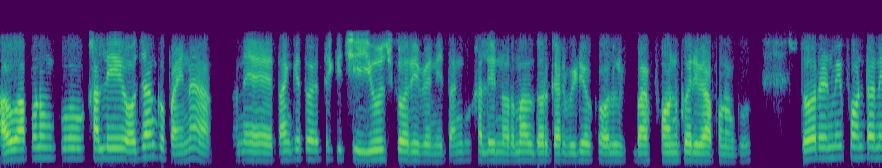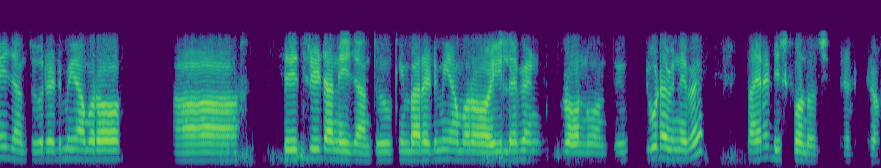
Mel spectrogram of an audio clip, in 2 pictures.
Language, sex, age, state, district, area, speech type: Odia, male, 18-30, Odisha, Bhadrak, rural, conversation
